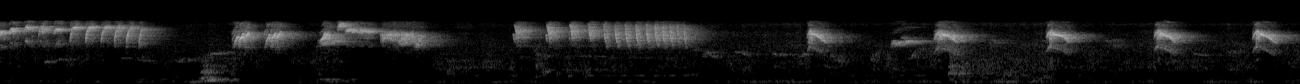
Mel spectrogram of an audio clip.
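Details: Pekin robin singing very actively: dense bursts of fast, bright warbled notes high in pitch, a long run at the start, then shorter phrases repeated about every second toward the end; no other sounds stand out.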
